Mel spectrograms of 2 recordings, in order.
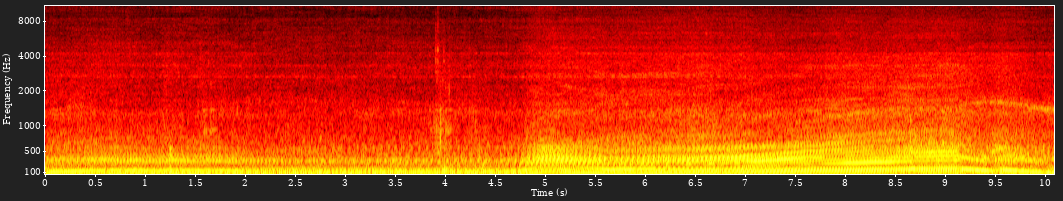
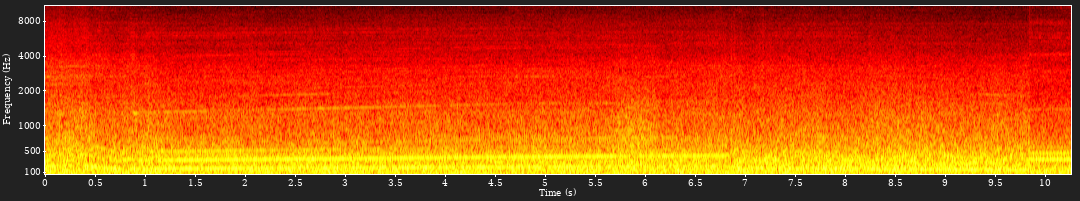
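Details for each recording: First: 1972 Honda CB750 four-cylinder, after carb rebuild and sync, riding: lumpy uneven exhaust stumbling as revs rise, one cylinder dead; caused by voltage loss through poor kill switch contacts. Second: 1972 Honda CB750 on a test ride after cleaning contacts: steady four-cylinder note climbing smoothly through the gears over road and wind noise, no stumbles or cutting out.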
